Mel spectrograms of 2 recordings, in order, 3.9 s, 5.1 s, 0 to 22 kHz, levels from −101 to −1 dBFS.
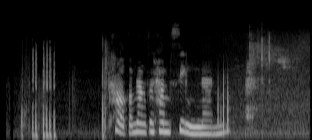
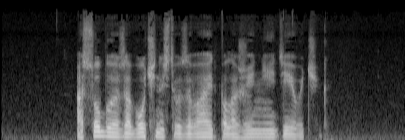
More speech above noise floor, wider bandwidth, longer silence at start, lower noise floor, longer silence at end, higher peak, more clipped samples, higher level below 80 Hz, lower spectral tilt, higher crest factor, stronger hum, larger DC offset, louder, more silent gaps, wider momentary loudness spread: about the same, 36 dB vs 39 dB; second, 9.6 kHz vs 15 kHz; second, 0.25 s vs 0.95 s; first, -73 dBFS vs -64 dBFS; second, 0.1 s vs 1.1 s; second, -22 dBFS vs -8 dBFS; neither; second, -80 dBFS vs -54 dBFS; about the same, -7 dB/octave vs -6.5 dB/octave; about the same, 18 dB vs 18 dB; neither; neither; second, -40 LUFS vs -26 LUFS; neither; first, 17 LU vs 11 LU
